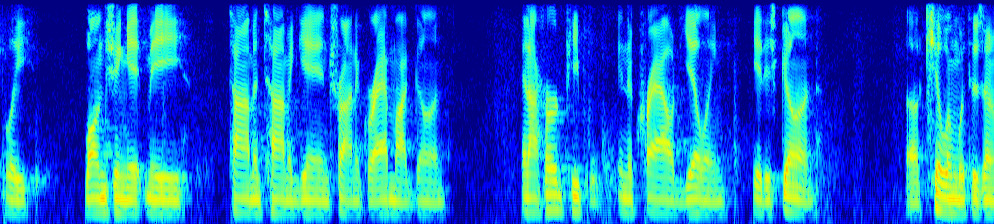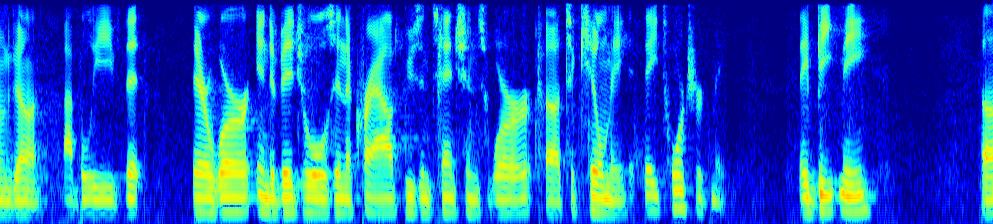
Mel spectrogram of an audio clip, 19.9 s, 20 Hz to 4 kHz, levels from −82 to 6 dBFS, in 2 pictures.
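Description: Speech that turns choppy, its quiet edges swapped for synthetic hiss, at 0.04–2.3 s, 4.54–9.06 s (after "to grab my gun"), 10.42–11.88 s and 13.56–19.76 s, likely sound chopped by the voice detector inserting comfort noise.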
